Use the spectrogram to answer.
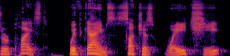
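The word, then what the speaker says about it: weiqi: the game was replaced with games such as weichi spelt w-e-i-q-i otherwise known as the game go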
